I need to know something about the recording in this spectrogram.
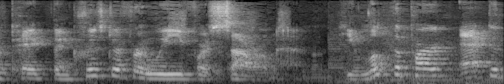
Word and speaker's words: Saruman: is for some reason they stopped pronouncing the S and simply call him Arrowman. Why? Is the S suddenly a bad word? Only because Aruman is kind. It should have been his friend Aruman. How long since Aruman? Saruman. Saruman, you idiot! It's pronounced Saruman! The S isn't silent!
